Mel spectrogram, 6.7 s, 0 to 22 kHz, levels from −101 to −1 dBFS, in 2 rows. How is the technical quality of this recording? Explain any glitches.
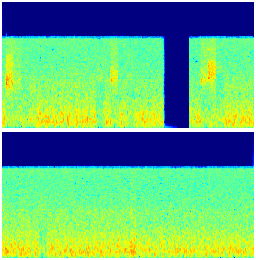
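The recording has one clear glitch, a gap in the speech from 2.16 to 2.52 s, most likely a Bluetooth dropout. For about 350 ms the output goes completely silent. Audio packets most likely failed to reach the headphones in time and were discarded, so nothing played until good packets arrived. The speech then resumes further along, as if it had kept running underneath. On a waveform this shows as a flat line with abrupt or briefly faded edges. On a spectrogram it is a clean vertical blank band cutting across all frequencies, which here stop at 8 kHz because of the call's microphone processing.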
